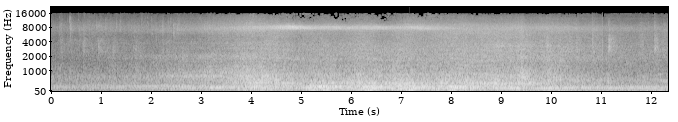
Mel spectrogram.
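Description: A CrossCountry Voyager diesel multiple unit passing close by at speed: engine and wheel-on-rail noise build to a loud peak in the middle, with a high whine over it. As it draws away the noise eases to a steady low diesel hum.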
